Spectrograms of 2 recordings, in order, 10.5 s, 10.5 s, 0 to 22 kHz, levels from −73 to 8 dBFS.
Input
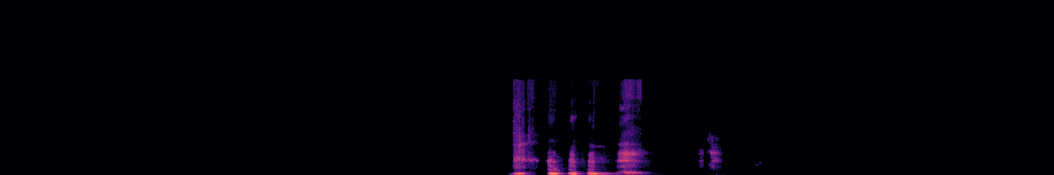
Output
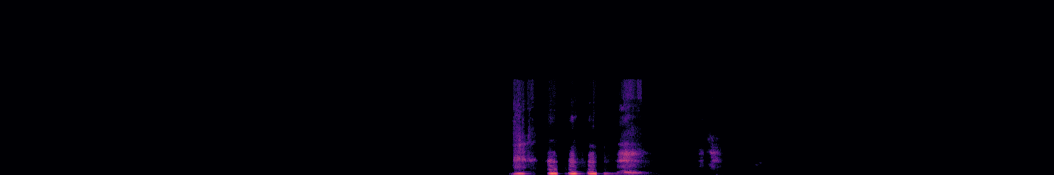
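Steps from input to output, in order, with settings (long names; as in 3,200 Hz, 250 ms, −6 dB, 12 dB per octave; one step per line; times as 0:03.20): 0:05.36–0:06.15: gate pattern "xxxx.xx." 191 BPM −24 dB
level −4.5 dB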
